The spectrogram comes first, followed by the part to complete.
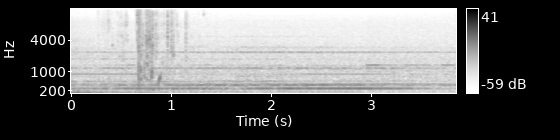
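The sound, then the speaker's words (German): A hand dips into the water of a small pond with a short, squishy splash and a few drips early on, followed by a steady, sustained tonal drone with no talking. “mit ihrer Hand in das Wasser greift, strahlt es, als würde es von ihrer Hand aus beleuchtet werden.”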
